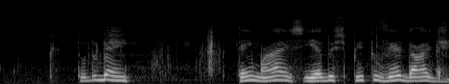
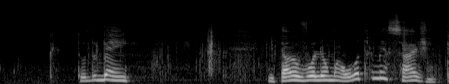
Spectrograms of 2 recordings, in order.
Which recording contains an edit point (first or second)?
first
